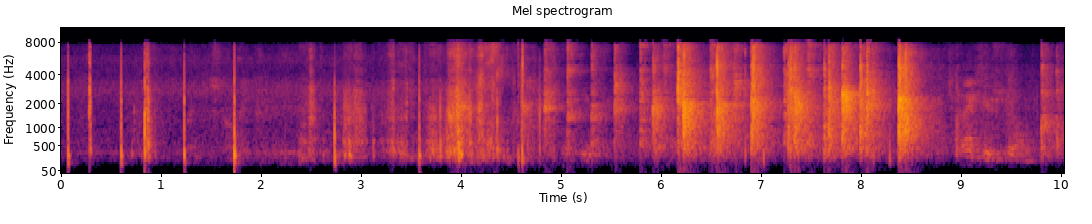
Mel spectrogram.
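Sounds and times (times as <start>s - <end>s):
people clapping: 4.6s - 10.0s.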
